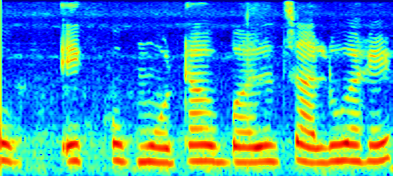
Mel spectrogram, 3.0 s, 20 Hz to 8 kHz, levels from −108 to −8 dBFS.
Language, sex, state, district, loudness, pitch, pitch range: Marathi, female, Maharashtra, Chandrapur, -22 LUFS, 270 Hz, 265-280 Hz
